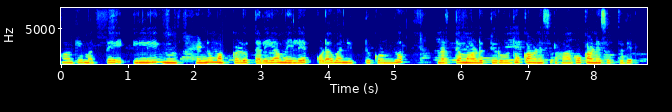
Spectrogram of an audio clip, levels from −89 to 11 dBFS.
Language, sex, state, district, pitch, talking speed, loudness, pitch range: Kannada, female, Karnataka, Bidar, 275 Hz, 80 wpm, -17 LUFS, 260-285 Hz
